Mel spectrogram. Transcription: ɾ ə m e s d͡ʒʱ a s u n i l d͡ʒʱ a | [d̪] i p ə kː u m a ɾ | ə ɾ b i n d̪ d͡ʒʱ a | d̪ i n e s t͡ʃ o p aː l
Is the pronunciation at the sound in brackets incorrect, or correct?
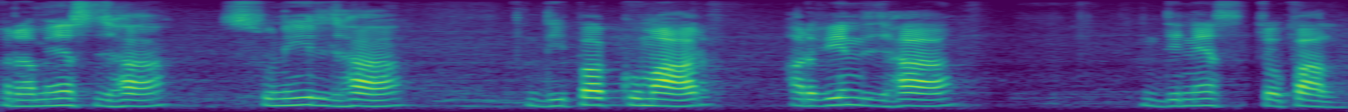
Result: correct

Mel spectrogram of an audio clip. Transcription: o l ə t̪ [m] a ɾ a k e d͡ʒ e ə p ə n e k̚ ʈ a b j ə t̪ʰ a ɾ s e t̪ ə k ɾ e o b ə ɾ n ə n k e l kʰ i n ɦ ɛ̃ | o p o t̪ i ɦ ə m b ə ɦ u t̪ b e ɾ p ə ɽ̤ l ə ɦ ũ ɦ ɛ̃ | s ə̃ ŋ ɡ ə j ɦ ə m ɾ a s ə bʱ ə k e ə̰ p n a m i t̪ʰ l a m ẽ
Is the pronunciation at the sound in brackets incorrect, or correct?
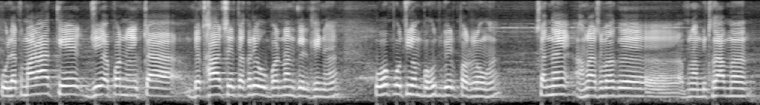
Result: correct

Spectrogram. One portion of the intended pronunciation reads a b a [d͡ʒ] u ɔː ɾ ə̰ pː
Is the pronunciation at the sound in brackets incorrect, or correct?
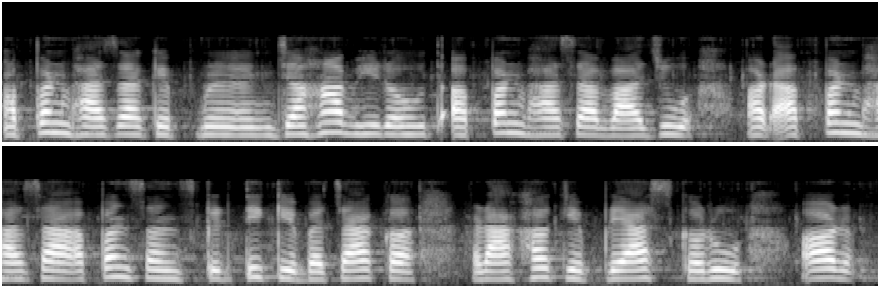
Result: correct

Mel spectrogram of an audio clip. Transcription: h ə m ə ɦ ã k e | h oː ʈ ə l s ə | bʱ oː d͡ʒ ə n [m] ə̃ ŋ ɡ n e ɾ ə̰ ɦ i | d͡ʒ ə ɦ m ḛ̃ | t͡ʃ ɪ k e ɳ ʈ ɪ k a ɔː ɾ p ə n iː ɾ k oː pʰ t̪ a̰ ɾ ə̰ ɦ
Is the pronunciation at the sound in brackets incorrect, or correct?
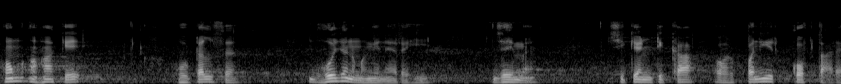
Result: correct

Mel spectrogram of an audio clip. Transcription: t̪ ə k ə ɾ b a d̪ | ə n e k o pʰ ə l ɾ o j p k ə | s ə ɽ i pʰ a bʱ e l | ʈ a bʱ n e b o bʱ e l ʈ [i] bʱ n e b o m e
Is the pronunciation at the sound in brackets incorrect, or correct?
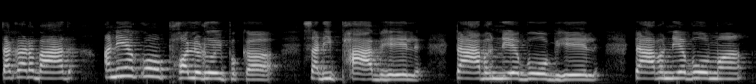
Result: incorrect: a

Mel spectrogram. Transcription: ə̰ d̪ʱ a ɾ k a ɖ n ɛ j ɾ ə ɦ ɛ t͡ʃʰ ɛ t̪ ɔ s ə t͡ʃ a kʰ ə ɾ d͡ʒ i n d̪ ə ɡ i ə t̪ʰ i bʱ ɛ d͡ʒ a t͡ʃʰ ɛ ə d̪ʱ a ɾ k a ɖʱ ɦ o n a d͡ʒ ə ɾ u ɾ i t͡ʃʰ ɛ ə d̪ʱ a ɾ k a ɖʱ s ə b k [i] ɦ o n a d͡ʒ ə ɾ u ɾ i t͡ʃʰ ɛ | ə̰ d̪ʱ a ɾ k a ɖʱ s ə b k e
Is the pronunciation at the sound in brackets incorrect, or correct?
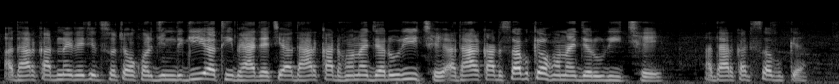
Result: incorrect: e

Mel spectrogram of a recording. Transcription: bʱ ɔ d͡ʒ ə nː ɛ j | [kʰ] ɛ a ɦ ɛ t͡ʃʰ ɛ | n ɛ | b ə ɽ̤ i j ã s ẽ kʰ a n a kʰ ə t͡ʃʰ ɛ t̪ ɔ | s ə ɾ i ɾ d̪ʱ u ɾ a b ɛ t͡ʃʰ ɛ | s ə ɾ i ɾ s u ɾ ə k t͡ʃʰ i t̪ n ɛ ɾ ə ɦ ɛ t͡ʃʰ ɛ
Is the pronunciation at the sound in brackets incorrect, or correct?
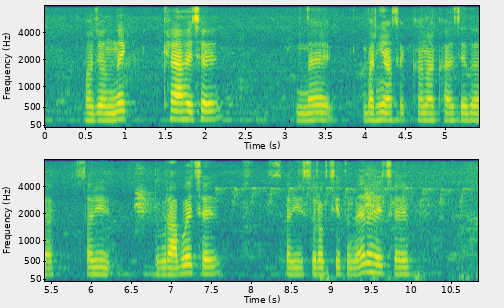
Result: correct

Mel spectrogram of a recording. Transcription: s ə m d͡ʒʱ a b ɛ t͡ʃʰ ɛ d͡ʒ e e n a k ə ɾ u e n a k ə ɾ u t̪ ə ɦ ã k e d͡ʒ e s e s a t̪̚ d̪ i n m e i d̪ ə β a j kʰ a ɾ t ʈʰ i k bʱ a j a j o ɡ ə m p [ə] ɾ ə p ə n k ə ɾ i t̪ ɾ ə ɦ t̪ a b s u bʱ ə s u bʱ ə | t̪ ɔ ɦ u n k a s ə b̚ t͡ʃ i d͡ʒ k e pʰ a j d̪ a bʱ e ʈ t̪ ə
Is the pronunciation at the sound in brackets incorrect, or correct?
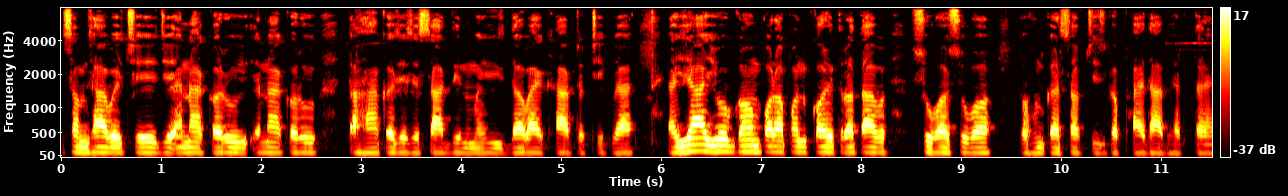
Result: correct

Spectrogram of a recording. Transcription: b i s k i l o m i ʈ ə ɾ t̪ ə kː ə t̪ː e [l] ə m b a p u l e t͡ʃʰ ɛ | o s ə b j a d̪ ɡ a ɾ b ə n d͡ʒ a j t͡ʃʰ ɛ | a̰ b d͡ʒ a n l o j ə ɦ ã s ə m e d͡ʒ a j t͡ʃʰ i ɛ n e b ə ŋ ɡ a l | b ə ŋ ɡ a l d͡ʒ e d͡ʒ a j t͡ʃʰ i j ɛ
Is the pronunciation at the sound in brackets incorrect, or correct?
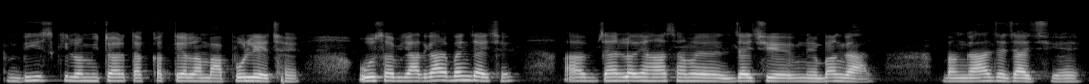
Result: correct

